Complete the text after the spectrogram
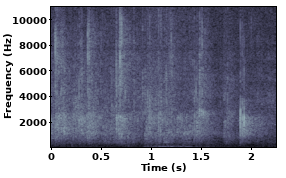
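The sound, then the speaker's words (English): An audience applauds with steady hand clapping, a dense crackle of many hands that holds at an even, moderate level for a couple of seconds. “That was better than you guys gave that a hand clap for, I think.”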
